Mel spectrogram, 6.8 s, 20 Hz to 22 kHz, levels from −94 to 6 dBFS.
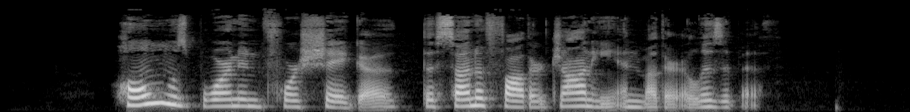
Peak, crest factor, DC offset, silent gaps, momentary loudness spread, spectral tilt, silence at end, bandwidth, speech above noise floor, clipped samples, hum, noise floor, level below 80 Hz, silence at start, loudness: -2 dBFS; 20 dB; under 0.1%; none; 14 LU; -4 dB/octave; 1.2 s; 13 kHz; 65 dB; under 0.1%; none; -85 dBFS; -68 dBFS; 0.9 s; -20 LUFS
